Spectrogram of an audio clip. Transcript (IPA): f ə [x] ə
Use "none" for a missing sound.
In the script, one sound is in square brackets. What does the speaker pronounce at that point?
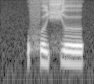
ç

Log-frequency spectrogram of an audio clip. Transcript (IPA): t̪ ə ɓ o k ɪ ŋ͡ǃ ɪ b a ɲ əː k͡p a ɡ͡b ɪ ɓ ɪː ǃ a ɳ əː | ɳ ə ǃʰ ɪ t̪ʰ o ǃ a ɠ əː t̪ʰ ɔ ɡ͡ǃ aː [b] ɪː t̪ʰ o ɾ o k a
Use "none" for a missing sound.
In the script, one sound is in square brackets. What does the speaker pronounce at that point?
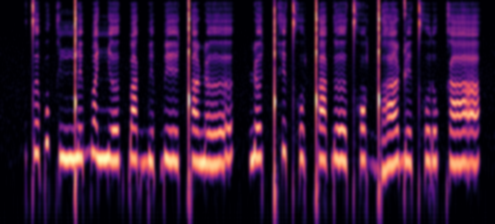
ɖ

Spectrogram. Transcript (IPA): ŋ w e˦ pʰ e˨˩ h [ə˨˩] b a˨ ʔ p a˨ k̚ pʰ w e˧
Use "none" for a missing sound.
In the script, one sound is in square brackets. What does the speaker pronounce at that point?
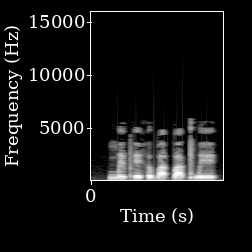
ə˧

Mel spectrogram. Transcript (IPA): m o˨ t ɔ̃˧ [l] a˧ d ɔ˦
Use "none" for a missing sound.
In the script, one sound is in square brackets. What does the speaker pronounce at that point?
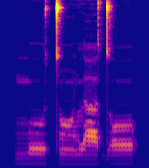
l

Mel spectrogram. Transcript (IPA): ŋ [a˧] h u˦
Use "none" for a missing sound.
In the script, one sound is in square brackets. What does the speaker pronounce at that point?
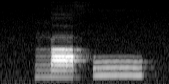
a˧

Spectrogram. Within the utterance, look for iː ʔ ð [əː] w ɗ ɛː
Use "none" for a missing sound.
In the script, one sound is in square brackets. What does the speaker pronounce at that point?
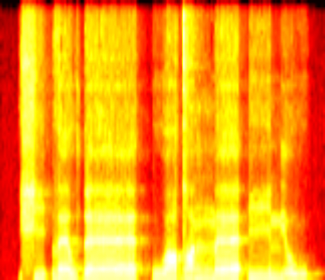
ɛː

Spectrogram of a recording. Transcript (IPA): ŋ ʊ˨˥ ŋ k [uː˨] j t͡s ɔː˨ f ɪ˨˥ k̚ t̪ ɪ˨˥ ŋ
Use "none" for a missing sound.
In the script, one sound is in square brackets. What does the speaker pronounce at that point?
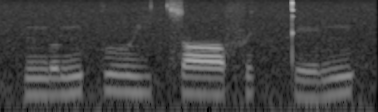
uː˨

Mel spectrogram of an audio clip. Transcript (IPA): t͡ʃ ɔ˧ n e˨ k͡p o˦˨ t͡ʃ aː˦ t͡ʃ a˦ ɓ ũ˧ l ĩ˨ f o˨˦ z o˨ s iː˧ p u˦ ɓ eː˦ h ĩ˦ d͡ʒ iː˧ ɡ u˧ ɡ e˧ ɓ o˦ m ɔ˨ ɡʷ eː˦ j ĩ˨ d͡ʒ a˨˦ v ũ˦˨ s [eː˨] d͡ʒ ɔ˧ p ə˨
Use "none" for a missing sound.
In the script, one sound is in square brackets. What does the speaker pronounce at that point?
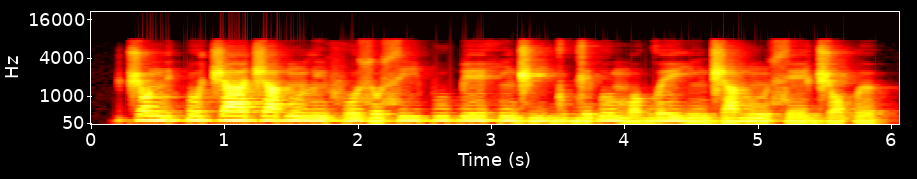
eː˧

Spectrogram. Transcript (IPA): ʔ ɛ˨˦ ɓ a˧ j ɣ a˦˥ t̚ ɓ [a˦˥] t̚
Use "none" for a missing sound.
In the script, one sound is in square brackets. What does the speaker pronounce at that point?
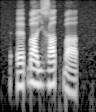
a˨˩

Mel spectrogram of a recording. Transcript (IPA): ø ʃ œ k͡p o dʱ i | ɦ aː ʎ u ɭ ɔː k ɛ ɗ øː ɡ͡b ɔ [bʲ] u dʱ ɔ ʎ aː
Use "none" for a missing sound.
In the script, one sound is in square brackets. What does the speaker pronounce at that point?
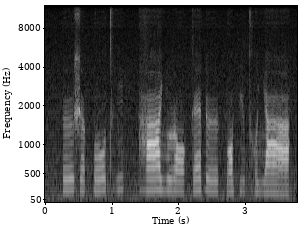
pʲ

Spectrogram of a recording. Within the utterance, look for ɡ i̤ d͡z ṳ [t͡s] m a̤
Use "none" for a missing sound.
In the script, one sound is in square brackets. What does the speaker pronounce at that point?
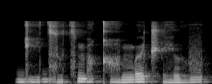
t͡s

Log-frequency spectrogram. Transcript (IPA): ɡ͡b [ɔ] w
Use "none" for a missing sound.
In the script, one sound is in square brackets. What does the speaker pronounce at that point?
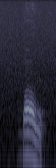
ɔ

